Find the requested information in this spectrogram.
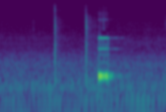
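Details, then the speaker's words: AED training demonstration with child mode just activated: two faint clicks, then a short electronic beep, the device's prompt tone after its voice instruction to remove clothing from the unresponsive patient's chest. "The next audible prompt that I receive from the device is informing me to remove the clothing from the patient's chest."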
